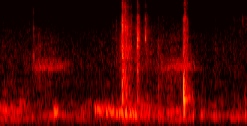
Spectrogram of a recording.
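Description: Pigeons of a high-flying breed coo in short, soft bursts, with a few brighter flutters and a sharp tap near the end, all close by and fairly quiet.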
